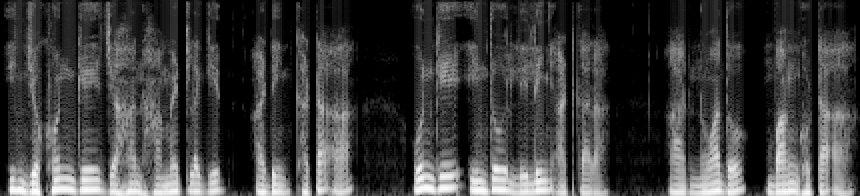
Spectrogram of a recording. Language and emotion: Santali, sad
